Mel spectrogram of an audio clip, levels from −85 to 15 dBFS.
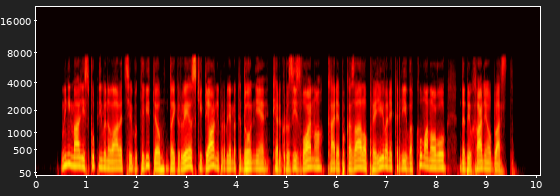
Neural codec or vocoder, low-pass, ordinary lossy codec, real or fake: codec, 16 kHz, 1 kbps, FunCodec, trained on LibriTTS, 50 frames a second; 7.2 kHz; none; fake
